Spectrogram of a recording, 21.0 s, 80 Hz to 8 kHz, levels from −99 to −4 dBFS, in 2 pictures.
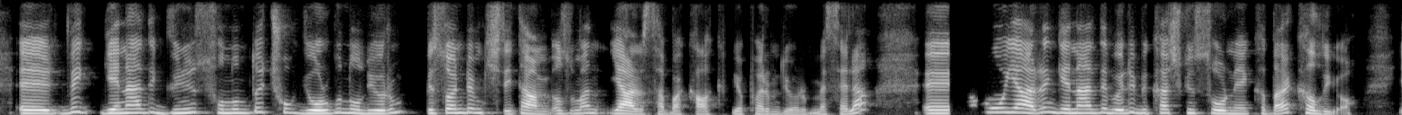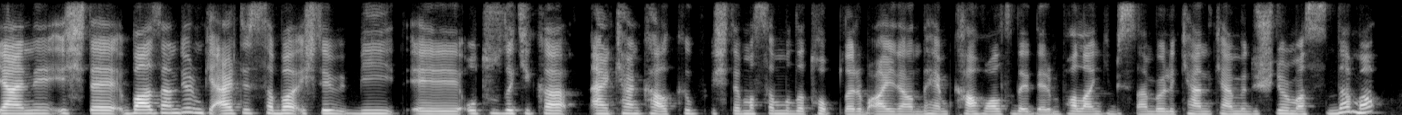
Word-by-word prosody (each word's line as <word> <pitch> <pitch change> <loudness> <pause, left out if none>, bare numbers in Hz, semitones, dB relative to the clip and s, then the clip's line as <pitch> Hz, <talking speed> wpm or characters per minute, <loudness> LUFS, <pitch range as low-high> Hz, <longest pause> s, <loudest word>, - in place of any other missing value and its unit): Eee, 225 -1 +6
ve 310 -2 -2
genelde 260 +4 +3
günün 245 +3 +1
sonunda 260 +1 -1
çok 285 -8 -6
yorgun 220 +5 +6
oluyorum 235 +5 +2 0.2
ve - - +3
sonra 260 +3 +2
diyorum 265 0 0
ki, 255 - -16
işte, 195 -7 -5
tamam 195 -5 +3
o 210 - -2
zaman 230 +3 -4
yarın 205 -6 +6
sabah 160 - -5
kalkıp - - -5
yaparım 175 -3 -6
diyorum 155 -1 -7
mesela. 175 +1 -2 0.5
Eee, 230 0 +5 0.3
ama 295 0 -1
o - - +1
yarın 285 0 +4
genelde 250 0 +3
böyle 240 +3 +3
birkaç 250 +1 -2
gün 240 - -1
sonraya 215 -5 0
kadar 210 +7 -1
kalıyor. 205 - -1 0.4
Yani, 210 0 +4
işte, 220 -1 0
bazen 240 +3 +6
diyorum 285 -3 -2
ki 245 - -5
ertesi 225 +2 +2
sabah, 225 -1 +2
işte, 215 -2 -3
bir, 215 -2 -3
eee, 185 -1 -2
30 215 +1 -6
dakika 210 -1 +1 0.2
erken 210 +1 -1
kalkıp, 205 +1 -3
işte, 200 0 -8
masamı 195 0 -6
da 190 - -3
toplarım 175 -2 -5
aynı 175 -1 0
anda 170 +2 -5
hem 180 -2 -5
kahvaltı 180 0 -1
da - - 0
ederim 170 -1 -6
falan 180 0 -2
gibisinden 175 -2 -8
böyle 180 0 -3
kendi 180 -2 -3
kendime 180 -1 -4
düşünüyorum 195 +1 -4
aslında 180 - -3
ama 300 0 0
215 Hz, 185 wpm, -22 LUFS, 185-245 Hz, 0.5 s, Eee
